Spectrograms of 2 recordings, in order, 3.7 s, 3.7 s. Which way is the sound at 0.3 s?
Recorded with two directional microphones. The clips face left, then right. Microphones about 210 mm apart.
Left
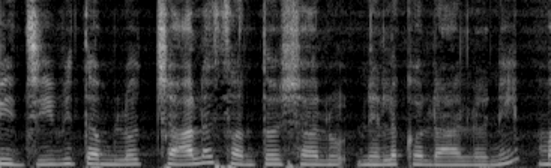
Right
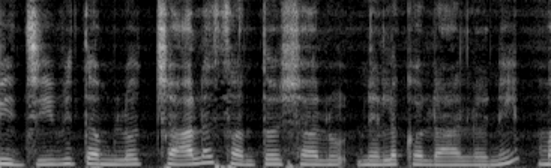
40° right (ahead or behind).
